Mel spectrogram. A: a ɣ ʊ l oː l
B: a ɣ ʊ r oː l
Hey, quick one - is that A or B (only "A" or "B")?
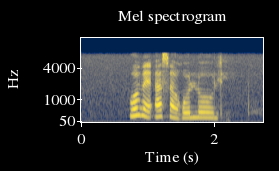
A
